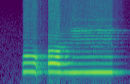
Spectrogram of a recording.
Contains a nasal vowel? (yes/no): yes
